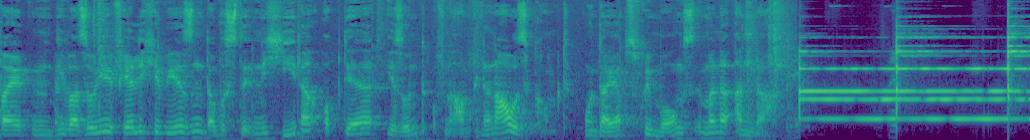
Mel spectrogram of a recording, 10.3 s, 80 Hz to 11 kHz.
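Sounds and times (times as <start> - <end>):
speech: 0.0 - 8.1
prayer house bell of a quarry ringing: 8.0 - 10.2.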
